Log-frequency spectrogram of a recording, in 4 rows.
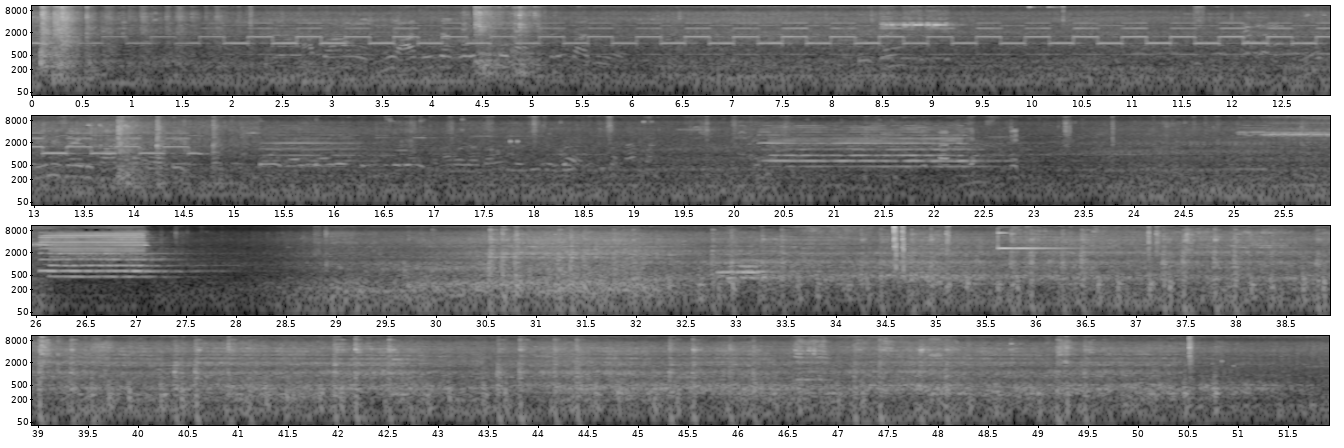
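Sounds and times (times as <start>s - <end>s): wheels clattering on rail joints: 0.0s - 7.0s, 12.7s - 15.3s, 28.5s - 51.9s
train coaches rumbling past: 0.0s - 51.9s
train horn: 20.3s - 22.9s, 25.1s - 28.0s, 32.8s - 33.6s, 46.6s - 47.2s.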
